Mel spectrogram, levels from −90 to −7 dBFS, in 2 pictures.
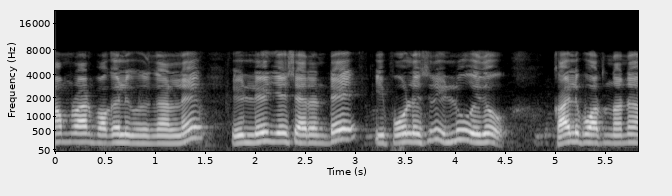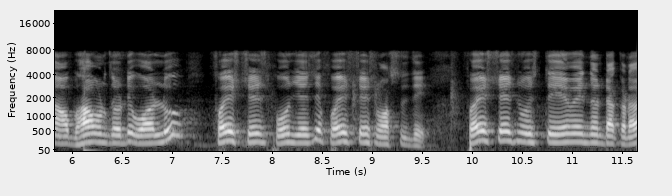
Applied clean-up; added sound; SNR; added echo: none; none; none; none.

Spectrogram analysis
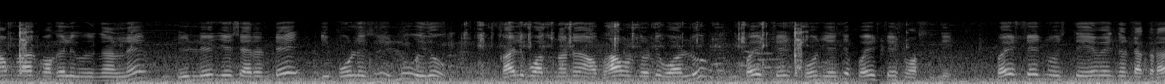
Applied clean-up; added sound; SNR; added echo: none; Cutlery, silverware; -1 dB; none.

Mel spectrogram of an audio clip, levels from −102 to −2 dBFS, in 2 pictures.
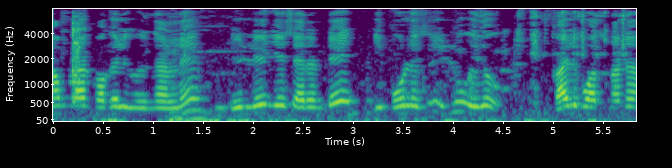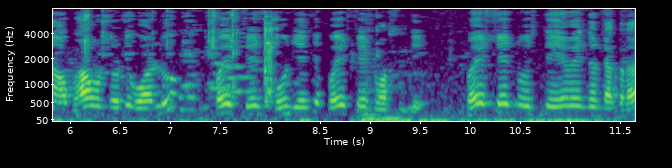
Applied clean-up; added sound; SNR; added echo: classical method Wiener filter.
